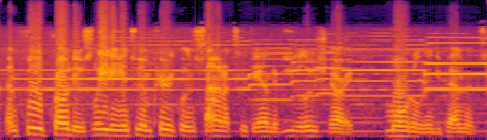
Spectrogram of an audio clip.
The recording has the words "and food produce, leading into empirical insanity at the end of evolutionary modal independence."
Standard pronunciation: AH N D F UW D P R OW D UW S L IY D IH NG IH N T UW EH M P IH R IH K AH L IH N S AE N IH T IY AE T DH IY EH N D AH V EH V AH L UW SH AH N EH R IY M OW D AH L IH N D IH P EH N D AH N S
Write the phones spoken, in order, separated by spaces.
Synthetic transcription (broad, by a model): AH N F UW D P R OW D UW S L IY D IH NG IH N T UW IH M P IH R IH K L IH N S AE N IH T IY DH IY EH N D AH V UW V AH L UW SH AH N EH R IY M OW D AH L IH N D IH P EH N D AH N S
